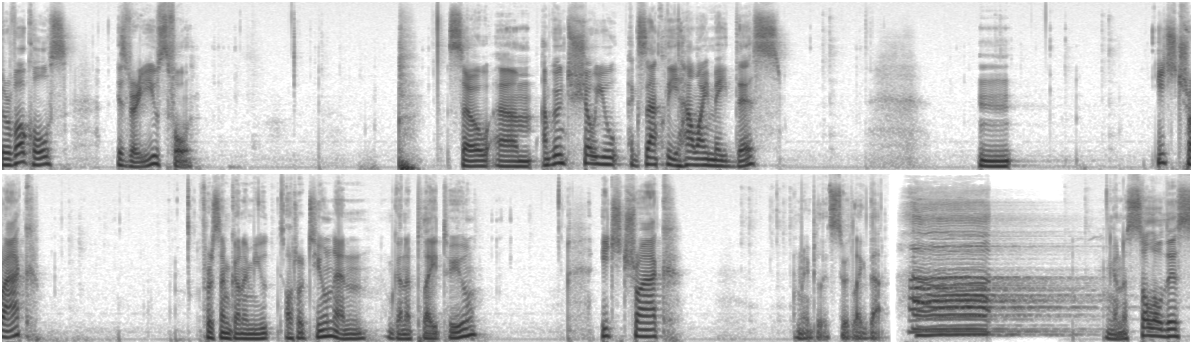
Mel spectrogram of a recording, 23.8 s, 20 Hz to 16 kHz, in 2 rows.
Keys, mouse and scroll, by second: 4.3 click, 6.8 click, 7.4 click, 8.2 click, 9.9 click, 11.0 click, 11.8 click, 12.3 ctrl+scroll up 2, 13.8 click, 14.5 click, 15.0 click, 16.3 click, 18.1 click, 19.3 click, 19.6 click, 20.9 space, 21.9 space, 22.5 click, 22.8 click.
